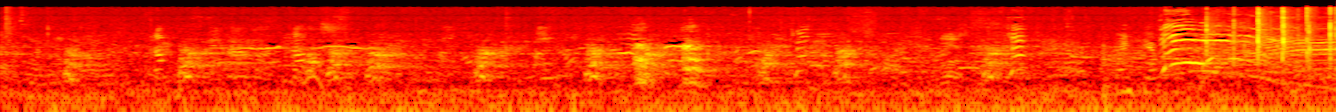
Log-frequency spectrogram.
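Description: A dog yipping and whining in a quick series of high, arching cries near the end, over the murmur of people talking in the background.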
